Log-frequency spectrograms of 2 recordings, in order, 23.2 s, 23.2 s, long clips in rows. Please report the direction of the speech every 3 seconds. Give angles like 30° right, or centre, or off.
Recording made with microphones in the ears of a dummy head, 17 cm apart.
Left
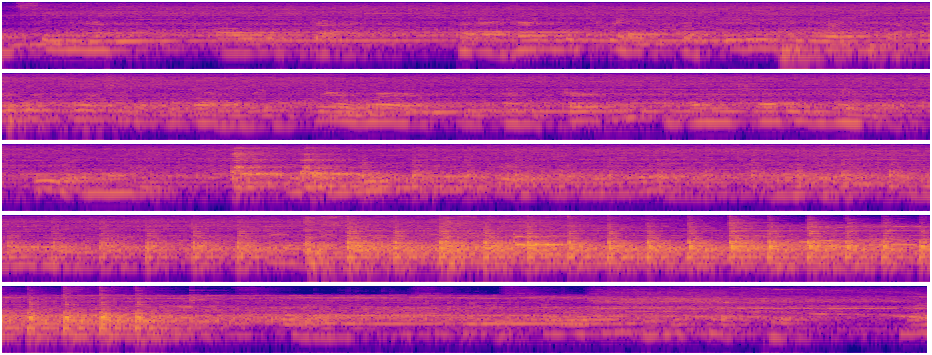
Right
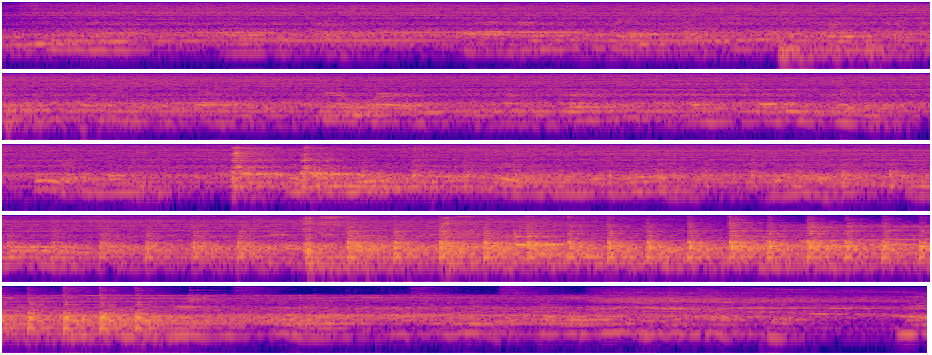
60° left, 40° left, 10° left, 20° right, 40° right, 50° right, 50° right, 60° right.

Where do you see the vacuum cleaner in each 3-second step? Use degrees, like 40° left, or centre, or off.
70° right, 70° right, 70° right, 50° right, 40° right, 20° right, centre, 10° left.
